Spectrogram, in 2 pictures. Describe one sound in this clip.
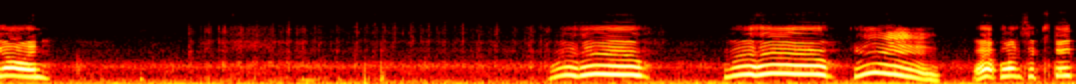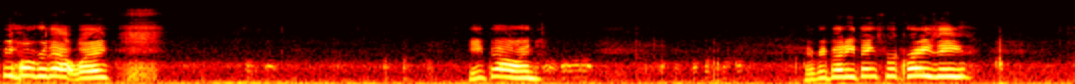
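An elderly woman calls out to chickens in a high, sing-song voice nearby.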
